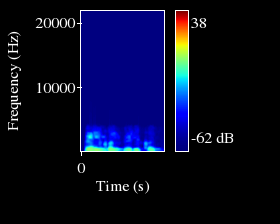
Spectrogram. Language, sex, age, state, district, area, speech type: Hindi, female, 30-45, Rajasthan, Karauli, urban, conversation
